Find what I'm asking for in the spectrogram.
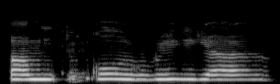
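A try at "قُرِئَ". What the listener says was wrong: Hamza is pronounced. Kuri'a. Kuri'a. So that's what will sound, right? Though you're seeing the ya at the base of it, but it will not be pronounced. So the Hamza on top of it will be pronounced instead. Kuri'a. Kuri'a. Kuri'a.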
